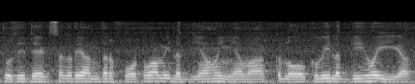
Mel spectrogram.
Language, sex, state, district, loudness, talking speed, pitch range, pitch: Punjabi, male, Punjab, Kapurthala, -15 LUFS, 200 wpm, 125-135 Hz, 130 Hz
